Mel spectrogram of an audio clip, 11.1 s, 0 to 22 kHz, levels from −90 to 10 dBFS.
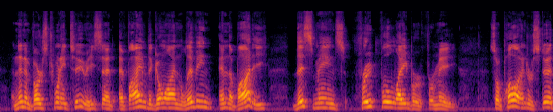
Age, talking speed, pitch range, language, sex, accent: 60-79, 140 wpm, 130-175 Hz, English, male, American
